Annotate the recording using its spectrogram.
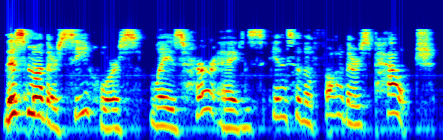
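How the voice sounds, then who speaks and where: A woman teacher reading a picture book aloud to young children in a deliberate, expressive storytelling manner. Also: fairly high pitch, slightly rough, muffled recording.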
